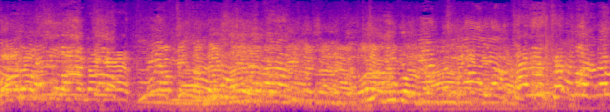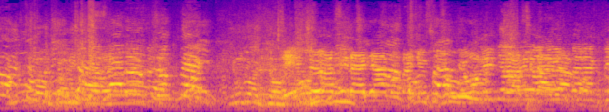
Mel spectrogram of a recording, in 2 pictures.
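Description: A crowd of men shout and argue loudly up close.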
